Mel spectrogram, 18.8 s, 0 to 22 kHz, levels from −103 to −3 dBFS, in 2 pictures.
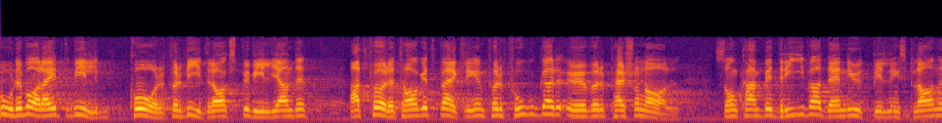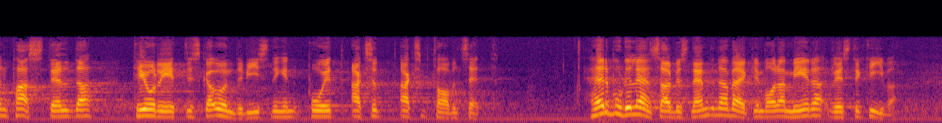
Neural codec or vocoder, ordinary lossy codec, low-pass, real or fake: none; none; 7.2 kHz; real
